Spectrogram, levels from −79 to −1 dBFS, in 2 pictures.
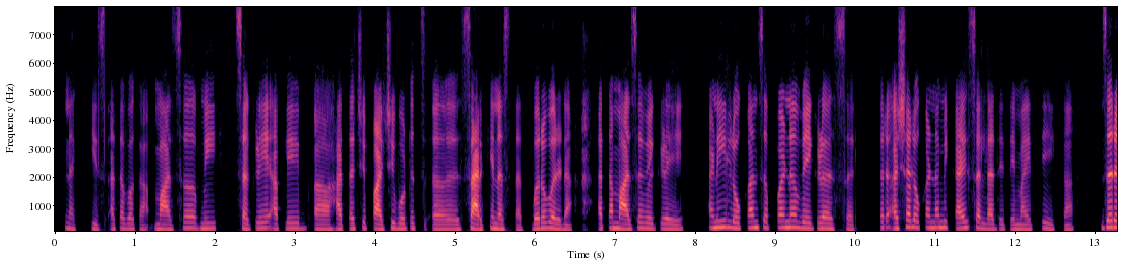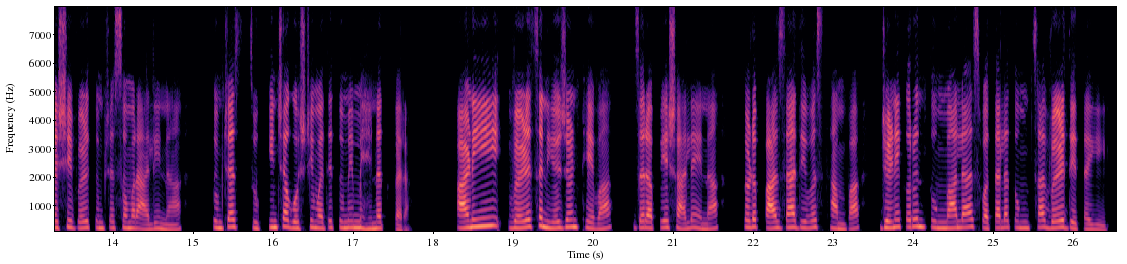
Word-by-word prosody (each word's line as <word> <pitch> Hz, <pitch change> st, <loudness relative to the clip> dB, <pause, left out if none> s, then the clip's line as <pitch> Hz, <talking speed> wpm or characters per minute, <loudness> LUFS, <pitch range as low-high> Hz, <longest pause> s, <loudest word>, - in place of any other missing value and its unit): नक्कीच. 175 Hz, -2 st, -8 dB
आता 180 Hz, +2 st, -7 dB
बघा, 175 Hz, -3 st, -9 dB
माझं 175 Hz, +4 st, -2 dB
मी 195 Hz, +1 st, -3 dB, 0.3 s
सगळे 200 Hz, +2 st, +1 dB
आपले 195 Hz, 0 st, -4 dB, 0.2 s
अ, 175 Hz, -, -2 dB, 0.2 s
हाताचे 185 Hz, +3 st, -3 dB
पाचही 175 Hz, +2 st, +3 dB
बोटंच 185 Hz, +1 st, -7 dB
अ, 170 Hz, -, -2 dB, 0.3 s
सारखे 170 Hz, +4 st, +4 dB
नसतात, 170 Hz, -6 st, -2 dB
बरोबर 190 Hz, 0 st, 0 dB
ना. 155 Hz, -1 st, -5 dB, 0.3 s
आता 180 Hz, +2 st, -3 dB
माझं 185 Hz, +1 st, +1 dB
वेगळं 185 Hz, -1 st, -5 dB
आहे 165 Hz, -2 st, -5 dB, 0.3 s
आणि 230 Hz, +2 st, -1 dB
लोकांचं 220 Hz, +2 st, -2 dB
पण 230 Hz, 0 st, 0 dB
वेगळं 195 Hz, -2 st, 0 dB
असेल. 165 Hz, -2 st, -2 dB, 0.3 s
तर 220 Hz, +1 st, -3 dB
अशा 210 Hz, +3 st, +2 dB
लोकांना 220 Hz, -1 st, -4 dB
मी 225 Hz, 0 st, -3 dB
काय 195 Hz, +2 st, +2 dB
सल्ला 185 Hz, -6 st, -1 dB
देते 170 Hz, 0 st, -12 dB
माहिती 165 Hz, +4 st, -7 dB
आहे 180 Hz, -, -9 dB
का? 155 Hz, +1 st, -8 dB, 0.4 s
जर 235 Hz, +1 st, +6 dB
अशी 235 Hz, +2 st, +3 dB
वेळ 215 Hz, +1 st, +1 dB
तुमच्यासमोर 215 Hz, 0 st, -1 dB
आली 185 Hz, +1 st, -1 dB
ना, 165 Hz, -3 st, -5 dB, 0.4 s
तुमच्या 225 Hz, +2 st, +3 dB
चुकीच्या 240 Hz, +2 st, -1 dB
गोष्टीमध्ये 220 Hz, 0 st, -1 dB
तुम्ही 225 Hz, 0 st, -1 dB
मेहनत 210 Hz, -2 st, +1 dB, 0.2 s
करा. -, -, -4 dB, 0.7 s
आणि 275 Hz, +6 st, +7 dB, 0.2 s
वेळेचं 250 Hz, +5 st, +6 dB
नियोजन 225 Hz, +3 st, +2 dB
ठेवा, 200 Hz, -2 st, 0 dB, 0.3 s
जर 225 Hz, 0 st, +3 dB
अपयश 225 Hz, +2 st, +2 dB
आले 200 Hz, +5 st, 0 dB
आहे 220 Hz, -, -2 dB
ना, 190 Hz, +1 st, -2 dB, 0.3 s
थोडं 245 Hz, +1 st, +3 dB
5-10 220 Hz, +3 st, +6 dB
दिवस 230 Hz, +1 st, -2 dB
थांबा, 190 Hz, -1 st, 0 dB, 0.3 s
जेणेकरून 250 Hz, +3 st, +3 dB
तुम्हाला 225 Hz, +2 st, +2 dB
स्वतःला 225 Hz, -1 st, +1 dB
तुमचा 220 Hz, +1 st, -2 dB
वेळ 225 Hz, +3 st, +8 dB
देता 200 Hz, -4 st, -2 dB
येईल 170 Hz, -3 st, -6 dB
210 Hz, 150 wpm, -26 LUFS, 185-225 Hz, 0.7 s, वेळ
